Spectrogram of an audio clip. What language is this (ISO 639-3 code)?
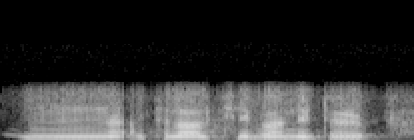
kas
